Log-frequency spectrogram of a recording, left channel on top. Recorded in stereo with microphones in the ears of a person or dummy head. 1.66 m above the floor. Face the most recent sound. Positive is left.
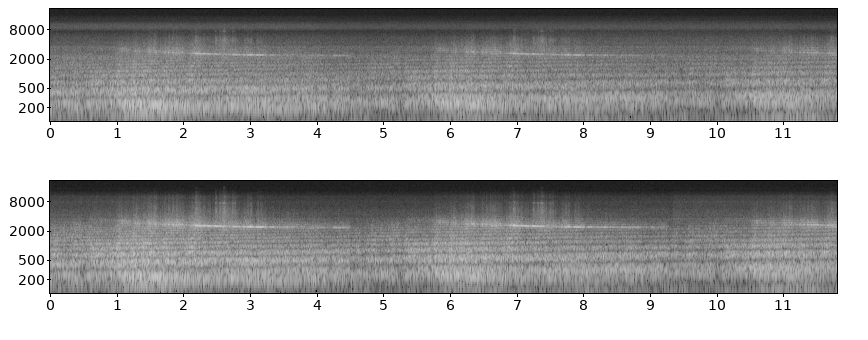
turn(degrees=-30)  # may be behind; listen again after turning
